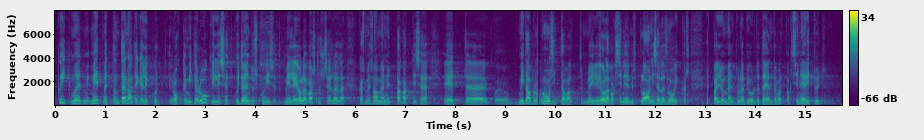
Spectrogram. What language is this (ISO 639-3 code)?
est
